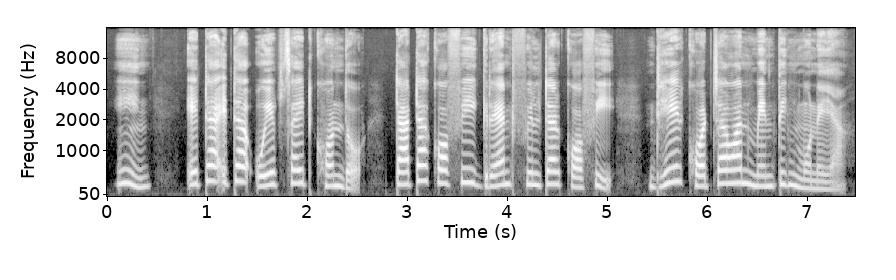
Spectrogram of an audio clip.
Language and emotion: Santali, neutral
